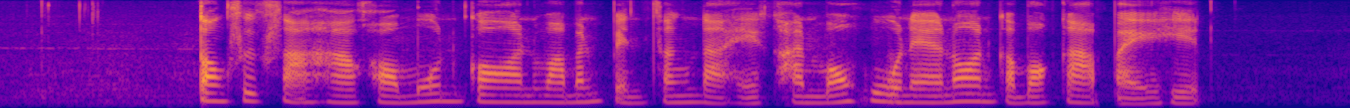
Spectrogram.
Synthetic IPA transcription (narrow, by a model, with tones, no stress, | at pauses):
t̪ɔ˧˩˨ŋsɯ˧˦k̚saː˨˦ɦaː˨˦kʰɔː˨˩muː˧˥˨nkɔː˧nwaː˧ma˧˥˨npe˨˩nt͡ɕa˧ŋda˨˦jkʰa˧˩˨nbɔː˧˥˦huː˧˩nɛː˧˩wnɔː˧˥˨nka˧˩bɔː˧˦kaː˧˩pːa˨˩jhe˧˦t̪̚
